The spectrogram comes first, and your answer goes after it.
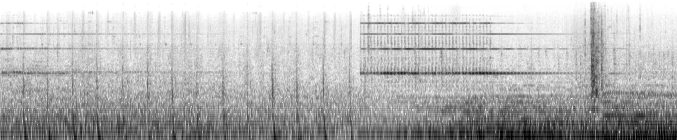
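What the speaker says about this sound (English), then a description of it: "The payphone at the edge of the plaza was ringing again." A payphone rings at the edge of a plaza in Alan Wake II, with steady repeating tones over a busy, clattering game soundscape that grows louder toward the end.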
